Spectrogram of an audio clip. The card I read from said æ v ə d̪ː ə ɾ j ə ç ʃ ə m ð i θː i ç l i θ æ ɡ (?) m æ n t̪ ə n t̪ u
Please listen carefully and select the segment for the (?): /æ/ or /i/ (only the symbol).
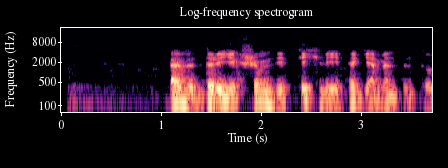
æ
